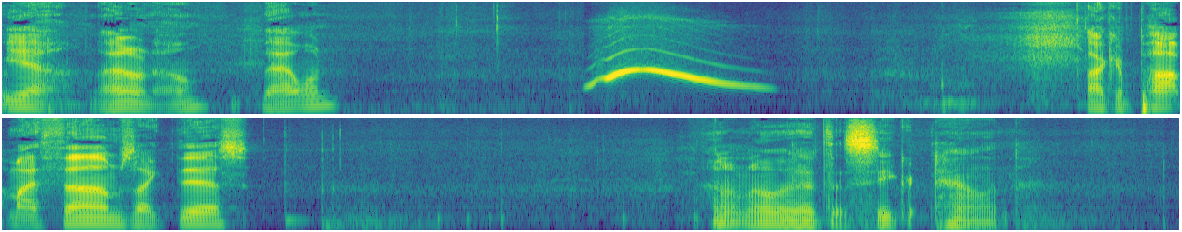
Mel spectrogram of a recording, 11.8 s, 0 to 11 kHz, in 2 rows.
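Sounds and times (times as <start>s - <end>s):
speech: 0.0s - 1.8s, 5.4s - 7.2s, 9.4s - 11.0s
person whistling a breathy note while inhaling: 2.9s - 3.9s.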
